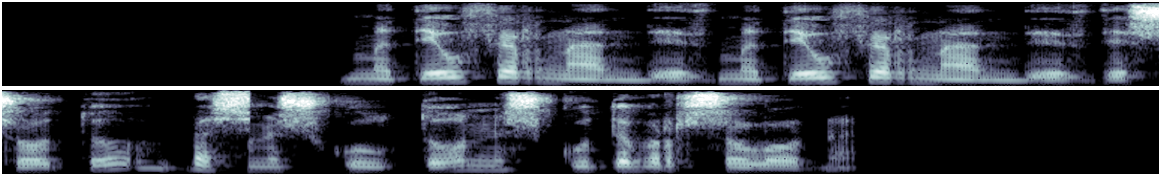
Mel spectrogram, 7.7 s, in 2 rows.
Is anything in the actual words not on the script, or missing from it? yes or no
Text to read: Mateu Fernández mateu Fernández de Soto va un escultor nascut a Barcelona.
no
